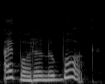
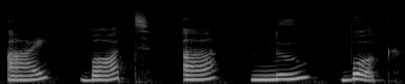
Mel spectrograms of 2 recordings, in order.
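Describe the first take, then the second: First: "I bought a new book." run together, bought as bɔɾ; connected speech. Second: Very slow, every word separated; slow, word by word as written. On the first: Teacher showing how natives say it, all linked. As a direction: link "I bought a new book." into one flowing chunk. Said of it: "Eles vão falar". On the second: Teacher showing written English, slow and separated. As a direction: read each word apart like the textbook. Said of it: "se você vê escrito, tá escrito". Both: Shown as a demonstration.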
